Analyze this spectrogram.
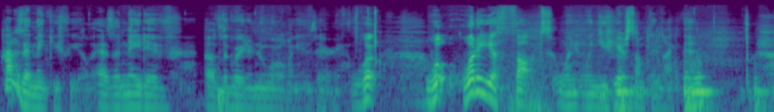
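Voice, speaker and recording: The man's voice is very deep and low in pitch and somewhat breathy. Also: ordinary pitch variation, moderate pace. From Baton Rouge, Louisiana. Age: 60s. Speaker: pastor and podcast host. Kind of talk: interview.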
